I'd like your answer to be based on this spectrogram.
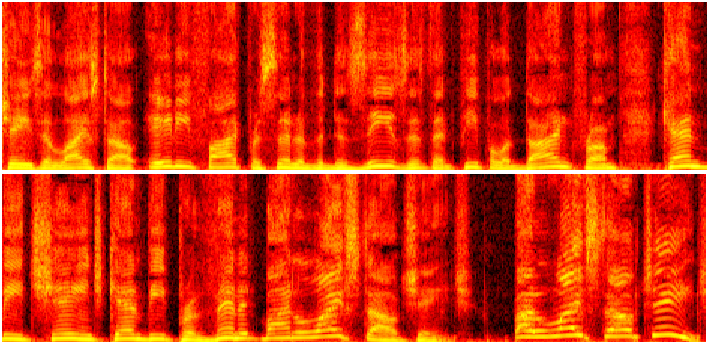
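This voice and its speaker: A man speaks at a moderate pace with very wide pitch swings. His voice is somewhat breathy. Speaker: motivational speaker and radio host. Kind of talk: motivational radio talk show.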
